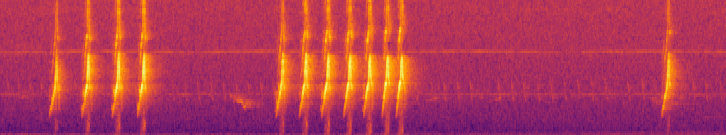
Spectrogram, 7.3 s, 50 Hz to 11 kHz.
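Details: [3, 'Loud bar-winged prinia singing: four spaced, sharp, high downslurred chips, then a tight run of seven quicker chips, then a single note after a pause, over a quiet background.']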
